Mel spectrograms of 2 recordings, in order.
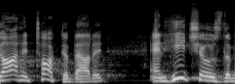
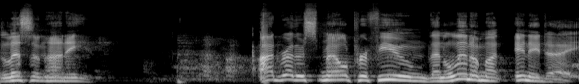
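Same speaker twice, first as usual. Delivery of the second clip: put-on rough, gravelly voice. Retelling a man's reply to a woman who scolded him, gravelly voice. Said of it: "in his gravel voice".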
